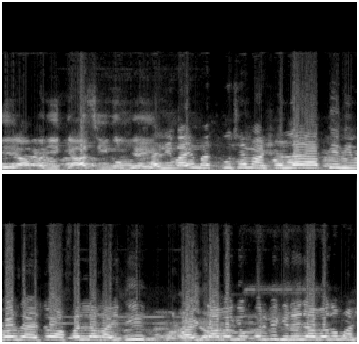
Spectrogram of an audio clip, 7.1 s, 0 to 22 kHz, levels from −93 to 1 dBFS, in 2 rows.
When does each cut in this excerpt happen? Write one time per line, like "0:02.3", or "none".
none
